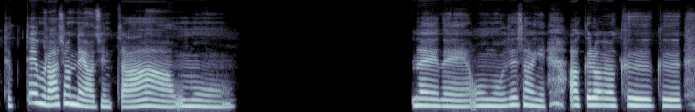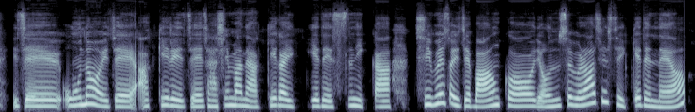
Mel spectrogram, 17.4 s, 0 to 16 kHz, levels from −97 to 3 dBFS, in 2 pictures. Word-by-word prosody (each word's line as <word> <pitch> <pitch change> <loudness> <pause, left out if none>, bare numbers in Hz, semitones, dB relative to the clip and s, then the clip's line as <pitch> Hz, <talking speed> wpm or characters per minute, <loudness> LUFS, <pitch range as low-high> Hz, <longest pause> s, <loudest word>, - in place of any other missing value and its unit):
득템을 270 +4 0
하셨네요. 245 -7 +3
진짜. 185 +1 -1
어머. 195 -2 -4 2.2
네네. 205 -4 0
어머 210 -1 -1
세상에. 235 -4 -1 0.3
아 235 0 +2
그러면 230 -1 +2
그 220 -3 +2
그 210 -2 0 0.3
이제 200 -1 +1
오너 240 +1 +2
이제 185 -1 0
악기를 220 +3 -1
이제 190 0 -1
자신만의 215 +2 -1
악기가 220 +5 0
있게 200 +1 -3
됐으니까 190 -1 -2 0.3
집에서 280 +3 +1
이제 205 -4 +1
마음껏 200 +1 +3
연습을 225 +5 0
하실 325 +4 +1
수 270 -7 -5
있게 220 +3 -2
됐네요. 185 -2 0
210 Hz, 230 characters per minute, -18 LUFS, 195-230 Hz, 2.2 s, 하셨네요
